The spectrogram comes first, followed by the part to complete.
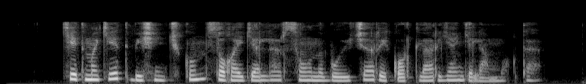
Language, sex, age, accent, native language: Uzbek, female, 19-29, Qashqadaryo, Uzbek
